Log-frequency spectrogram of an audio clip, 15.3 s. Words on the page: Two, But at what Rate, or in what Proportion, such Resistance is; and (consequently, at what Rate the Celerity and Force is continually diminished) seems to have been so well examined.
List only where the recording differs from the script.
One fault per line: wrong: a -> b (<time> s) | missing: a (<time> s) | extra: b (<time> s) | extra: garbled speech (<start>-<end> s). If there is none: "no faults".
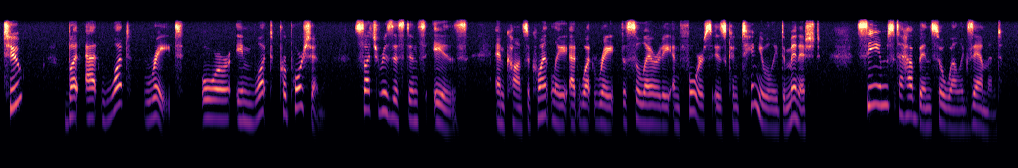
no faults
